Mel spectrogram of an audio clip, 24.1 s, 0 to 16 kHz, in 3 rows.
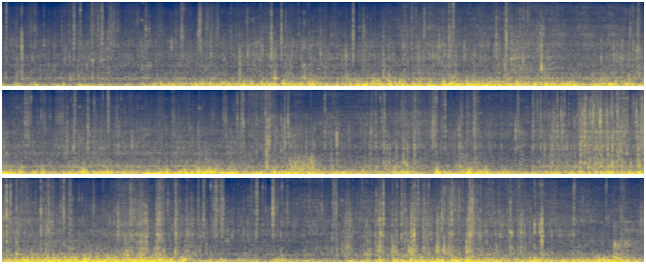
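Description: Giant Trance 27.5 full-suspension mountain bike riding down a dirt singletrack: a steady low rumble of wind and tyres rolling, broken by frequent clicks and rattles from the bike over bumps.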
